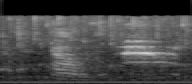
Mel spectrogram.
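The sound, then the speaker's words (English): A whiny cat meows twice, two drawn-out nasal cries over a steady low hum. “I'm going to have to excuse myself because my whiny cat just got here and I need to take him to the garage.”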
